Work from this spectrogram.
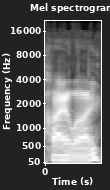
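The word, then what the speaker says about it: Jai Alai: down to Tampa Florida where I discovered the highi IPA yeah I really enjoyed that one it looks like J but it's pronounced hii yeah and that was from Cigar City Brewing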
